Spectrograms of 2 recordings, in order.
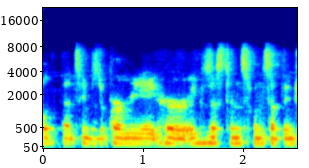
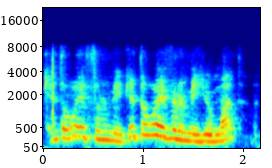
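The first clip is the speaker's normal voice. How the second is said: fake Russian accent, higher pitch; 10 semitones higher than usual. Voicing a character snarling at a dog: put-on Russian accent. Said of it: "I wish I had a German accent. All I have is Russian".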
